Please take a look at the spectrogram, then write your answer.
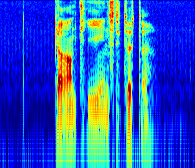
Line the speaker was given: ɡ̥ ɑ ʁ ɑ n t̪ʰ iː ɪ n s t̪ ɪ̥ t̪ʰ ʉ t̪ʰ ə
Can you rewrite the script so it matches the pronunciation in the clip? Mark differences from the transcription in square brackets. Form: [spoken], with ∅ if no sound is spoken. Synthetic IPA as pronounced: ɡ̥ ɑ ʁ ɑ n t̪ʰ iː ɪ n s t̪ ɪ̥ t̪ʰ ʉ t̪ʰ ə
